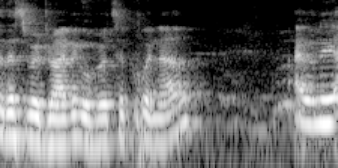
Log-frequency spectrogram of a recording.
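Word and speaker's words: Quesnel: to quinel I only I've only ever seen the town's name written you know so till I got here and somebody pronounced it properly I kept seeing yeah we're playing in qu now you know and BC qu and people stare looked at me blankly but uh the uh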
